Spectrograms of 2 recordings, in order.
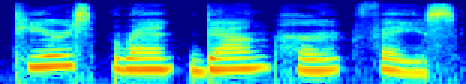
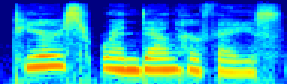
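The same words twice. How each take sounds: First: Very slow, each word on its own; slow read-through. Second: Said in the usual way. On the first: Shown as a demonstration. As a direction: say it word by word for learners. (一字一顿地慢读) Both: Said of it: "我们慢读一遍".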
